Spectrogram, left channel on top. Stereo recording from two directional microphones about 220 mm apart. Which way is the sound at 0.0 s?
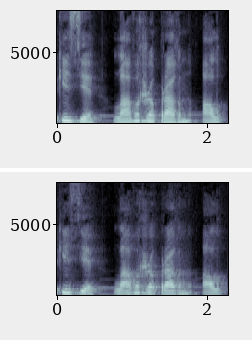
45° left (ahead or behind).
